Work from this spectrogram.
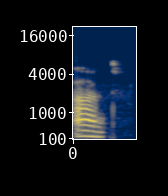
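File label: "hand" Nigerian Pidgin, female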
